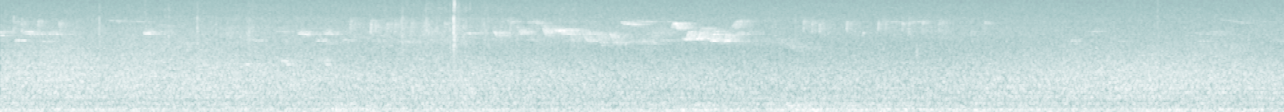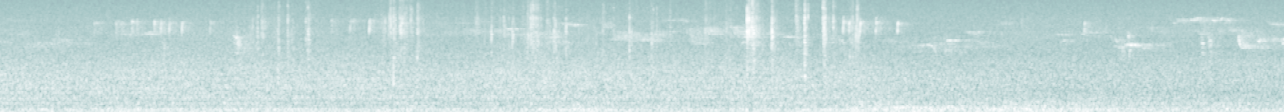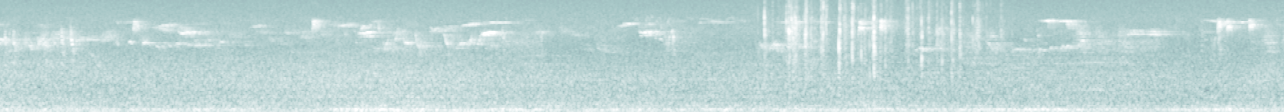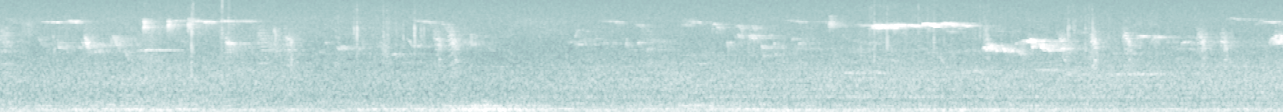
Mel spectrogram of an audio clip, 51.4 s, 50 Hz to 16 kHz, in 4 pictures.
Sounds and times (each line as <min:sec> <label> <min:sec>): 0:15.1 treecreeper 0:21.6
0:15.1 tree sparrow 0:21.8
0:33.3 tree sparrow 0:36.3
